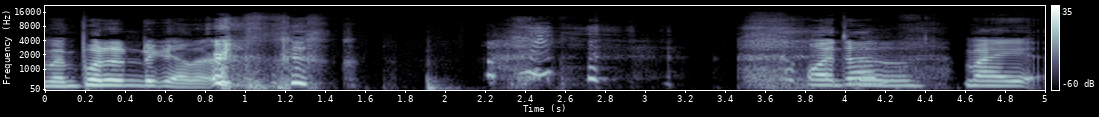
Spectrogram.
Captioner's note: laughs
